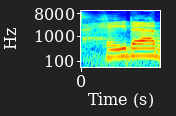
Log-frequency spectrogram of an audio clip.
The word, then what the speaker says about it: Hadad: Linguistics discussion uh yeah I would put the emphasis on the on the first syllable adad as well um the seric and ugaritic and Hebrew version of that is hey dad with an H in the front of it uh adding that breathy element um and hey Dad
